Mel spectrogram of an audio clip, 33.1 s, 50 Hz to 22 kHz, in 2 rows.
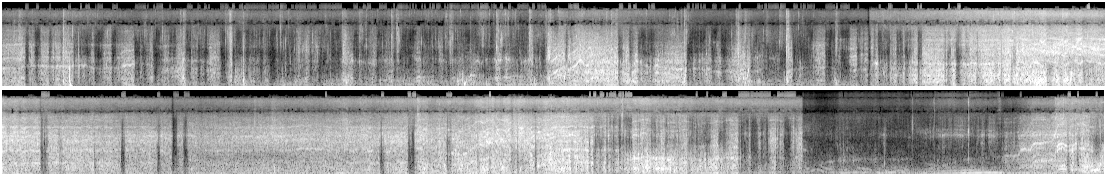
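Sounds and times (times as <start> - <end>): vehicle running: 29.7 - 33.0.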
